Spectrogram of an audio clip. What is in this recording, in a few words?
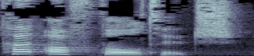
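"cutoff voltage", English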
